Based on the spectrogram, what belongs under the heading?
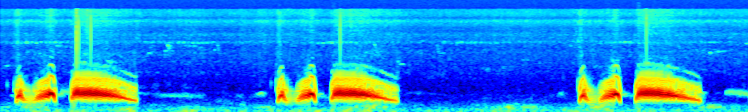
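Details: Spotted dove calling, a recording played to lure wild doves into calling. Three phrases roughly every three seconds, each a quick wavering double coo followed by a longer, falling, hoarse coo. Otherwise quiet.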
